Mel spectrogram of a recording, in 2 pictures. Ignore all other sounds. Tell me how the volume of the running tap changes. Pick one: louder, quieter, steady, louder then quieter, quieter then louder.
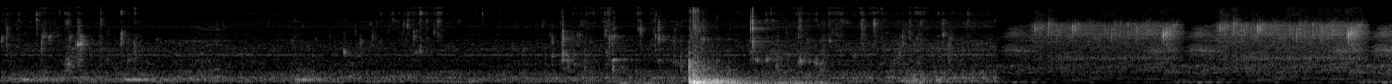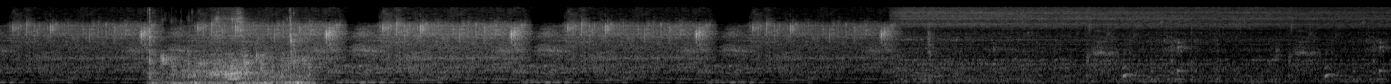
louder then quieter.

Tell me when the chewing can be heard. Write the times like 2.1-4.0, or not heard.
5.6-8.3, 15.3-17.1.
